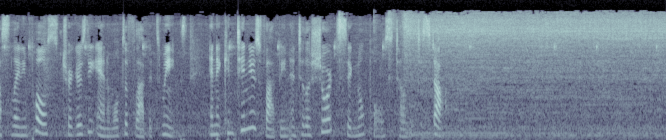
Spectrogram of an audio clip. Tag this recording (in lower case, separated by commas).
fly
